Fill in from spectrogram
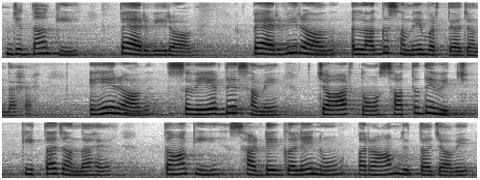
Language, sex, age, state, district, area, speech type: Punjabi, female, 18-30, Punjab, Jalandhar, urban, spontaneous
